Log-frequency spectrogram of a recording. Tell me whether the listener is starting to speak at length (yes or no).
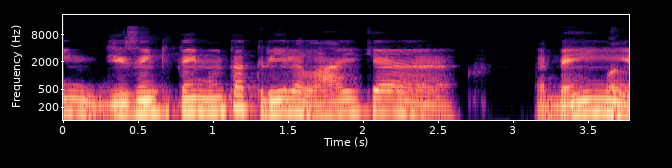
yes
